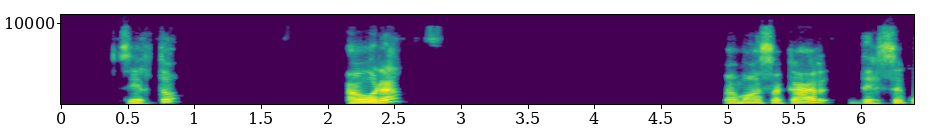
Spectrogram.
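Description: A woman speaks calmly through an online call, in short bursts.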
